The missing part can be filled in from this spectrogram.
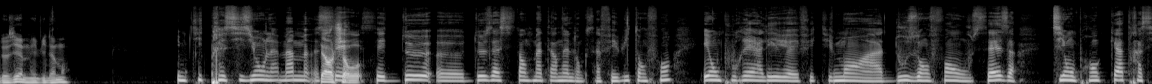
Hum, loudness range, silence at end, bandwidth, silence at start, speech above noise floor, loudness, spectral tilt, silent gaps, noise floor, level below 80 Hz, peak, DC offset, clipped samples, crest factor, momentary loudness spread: none; 3 LU; 0 s; 16.5 kHz; 0 s; 48 dB; -20 LUFS; -6 dB/octave; none; -67 dBFS; -38 dBFS; 0 dBFS; under 0.1%; under 0.1%; 18 dB; 6 LU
